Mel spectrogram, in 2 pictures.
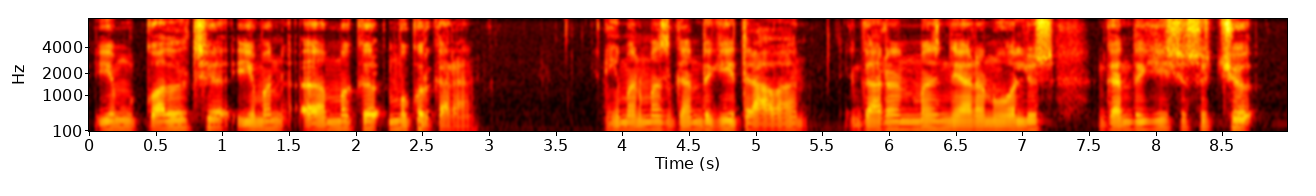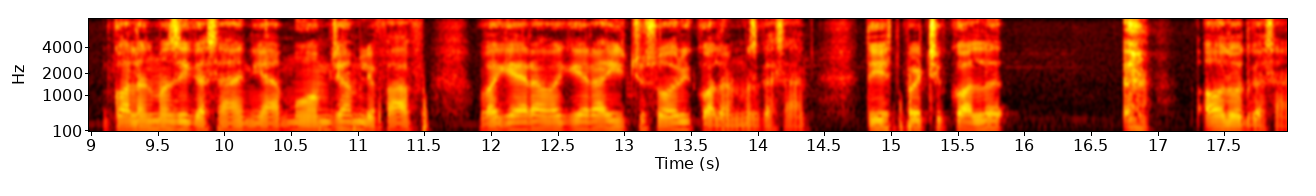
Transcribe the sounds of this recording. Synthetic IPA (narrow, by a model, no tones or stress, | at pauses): jimkolt͡ʃʰijimɐnmɐkmukuɾkɐɾa̰ːn | jimɐnmɐzɡɐnd̪əɡiːt̪ɾaːʋaːn | ɡɐɾɐnmɐnzneːɾɐnɦuɐljusɡɐnd̪ɨɡiːt͡ʃʰisut͡ʃʰu | kolɐnmɐnziːɡɐsaːnjaːmuɐmd͡ʒaːmlifaːf | ʋɐɡeːɾaːʋɐɡeːɾaːjit͡ʃʰusoːɾiːkɔlɐnmɐnzɡɐsa̰ːn | t̪ɨjit̪ʰpəʈ̚t͡ʃʰikol | ɐːloːd̪ɡɐsa̰ːn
